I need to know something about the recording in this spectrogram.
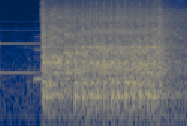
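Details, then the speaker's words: GMC Yukon Denali after a salvage-yard PCM replacement. The injector has power, but while the engine cranks evenly for about two seconds there is no injector pulse and it never catches. Crank, no start. "we got nothing folks we got nothing we got no injector pulse oh boy what's that mean that means it's not gonna start"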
